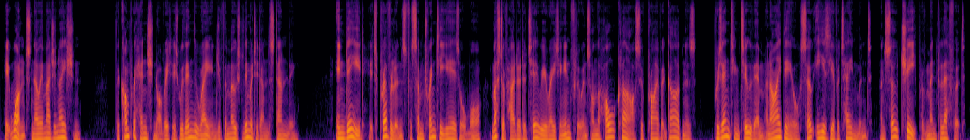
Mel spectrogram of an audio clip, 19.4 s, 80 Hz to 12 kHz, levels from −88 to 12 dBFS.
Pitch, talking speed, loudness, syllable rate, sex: 115 Hz, 165 wpm, -21 LUFS, 5.4 syllables/s, male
